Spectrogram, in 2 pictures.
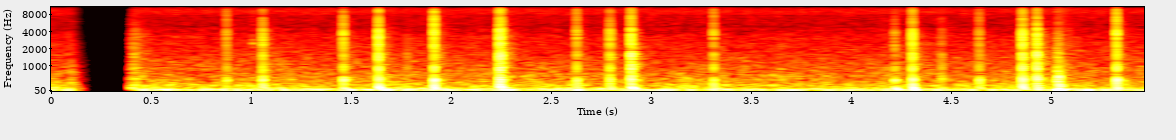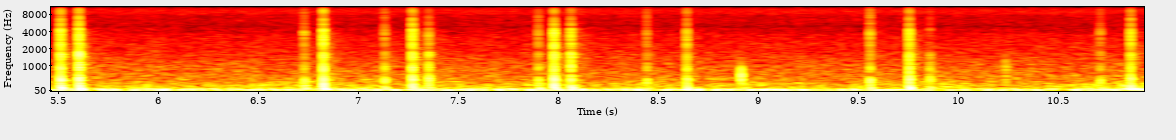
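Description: Fingertips and nails of the left hand tap and scratch near the edge of a blue spiral notebook with a plastic or laminated cover, held in both hands. A long, irregular run of quiet, sharp, bright clicks with faint scratching sits over a steady low hum, after a brief dropout to silence at the very start.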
